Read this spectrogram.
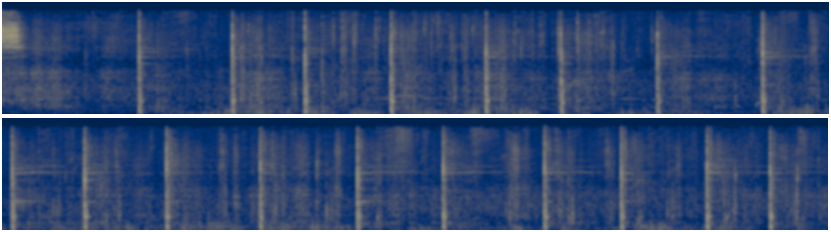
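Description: A basketball bounces rhythmically on a hard court.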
